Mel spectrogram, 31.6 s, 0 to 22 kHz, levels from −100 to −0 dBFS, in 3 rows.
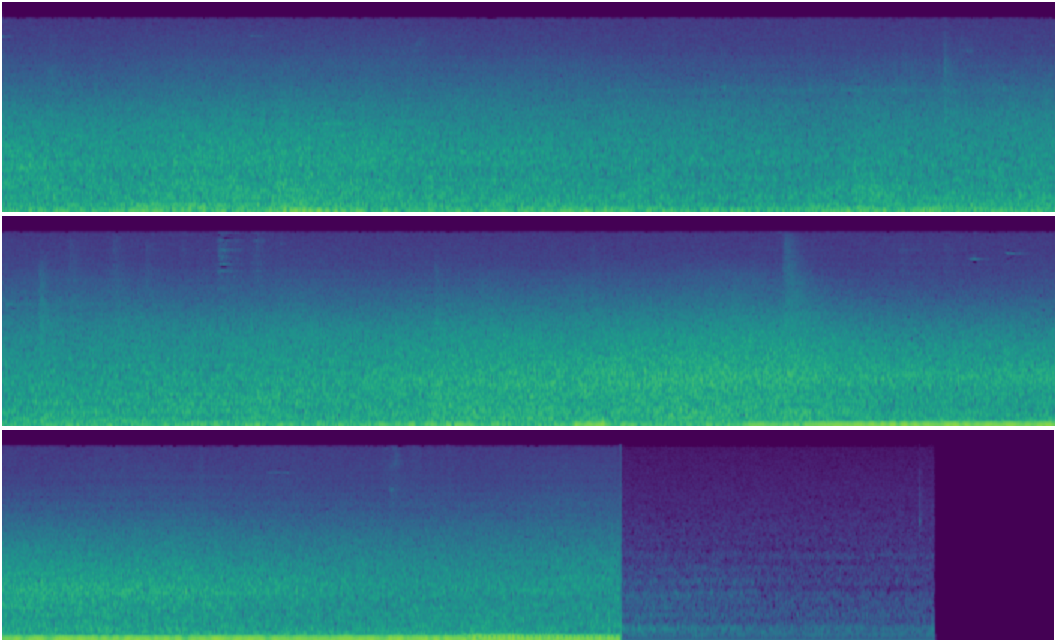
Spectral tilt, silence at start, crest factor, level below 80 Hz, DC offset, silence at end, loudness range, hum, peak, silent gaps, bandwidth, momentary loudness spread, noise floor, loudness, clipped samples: -6.5 dB/octave; 0 s; 14 dB; -26 dBFS; 0.2%; 4.35 s; 7 LU; none; -12 dBFS; none; 10 kHz; 7 LU; under -90 dBFS; -29 LUFS; under 0.1%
